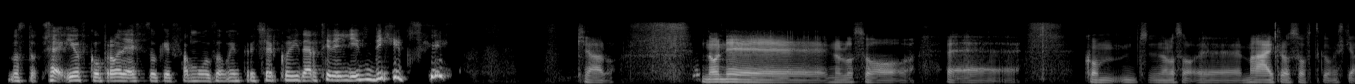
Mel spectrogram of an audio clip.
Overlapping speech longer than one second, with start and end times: none

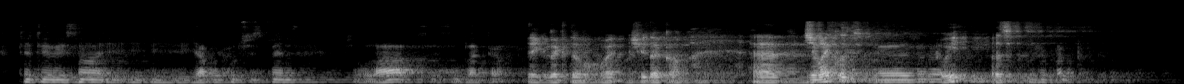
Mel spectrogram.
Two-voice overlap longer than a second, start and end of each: none

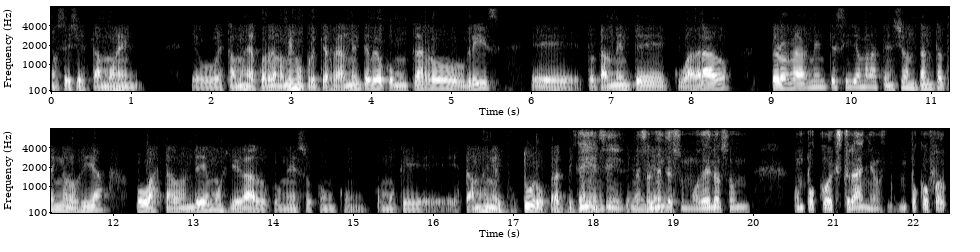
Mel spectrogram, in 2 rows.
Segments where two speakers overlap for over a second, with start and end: 17.8-19.0

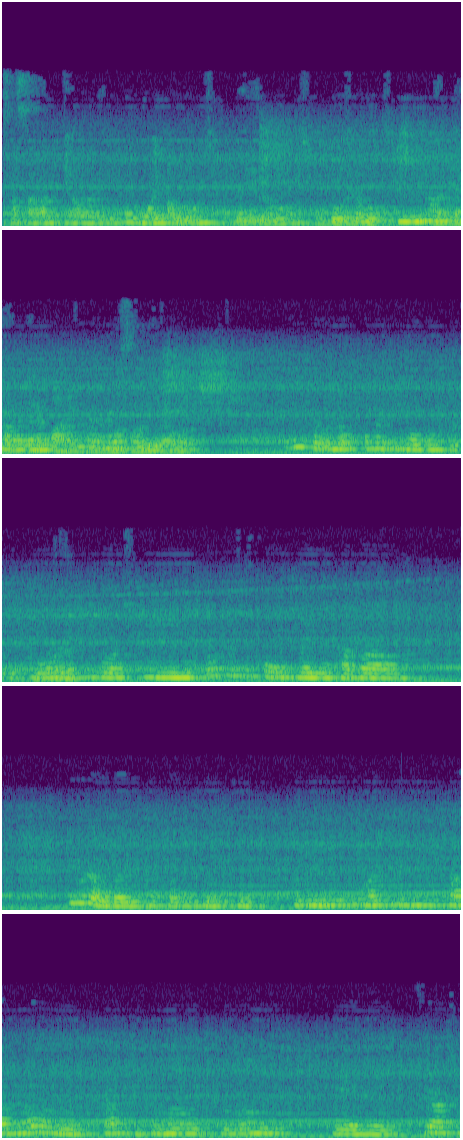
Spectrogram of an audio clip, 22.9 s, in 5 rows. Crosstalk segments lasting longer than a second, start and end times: 4.3-6.1

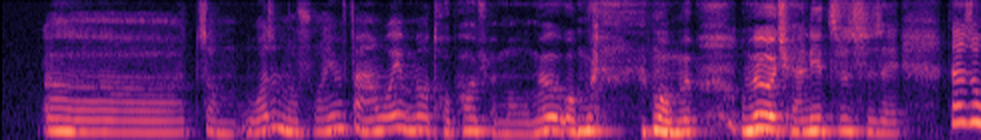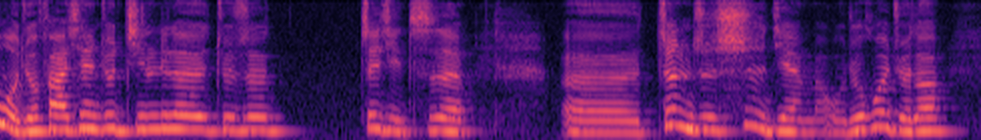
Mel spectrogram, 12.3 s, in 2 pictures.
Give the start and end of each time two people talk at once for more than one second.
none

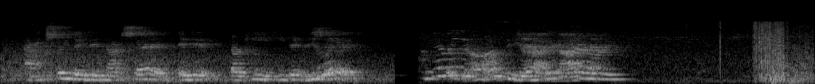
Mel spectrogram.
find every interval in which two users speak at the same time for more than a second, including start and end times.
4.5-5.8

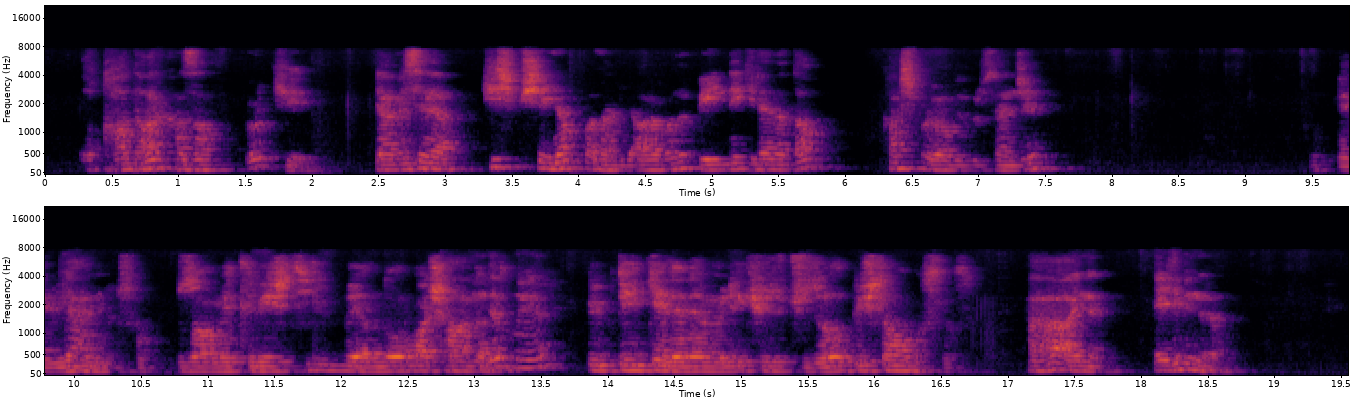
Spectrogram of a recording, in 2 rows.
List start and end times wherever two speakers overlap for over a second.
none

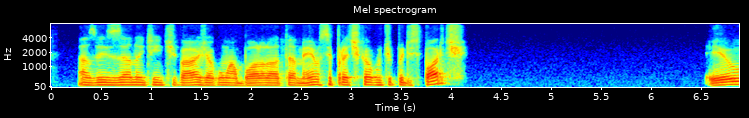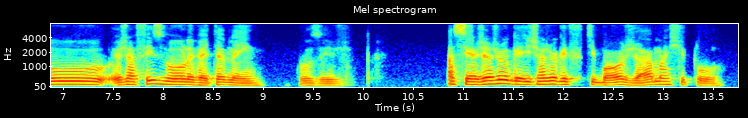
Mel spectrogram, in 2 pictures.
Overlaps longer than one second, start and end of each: none

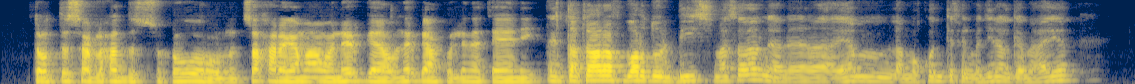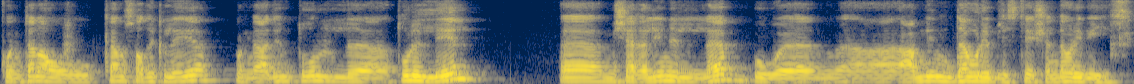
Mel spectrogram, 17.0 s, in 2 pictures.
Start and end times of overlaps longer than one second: none

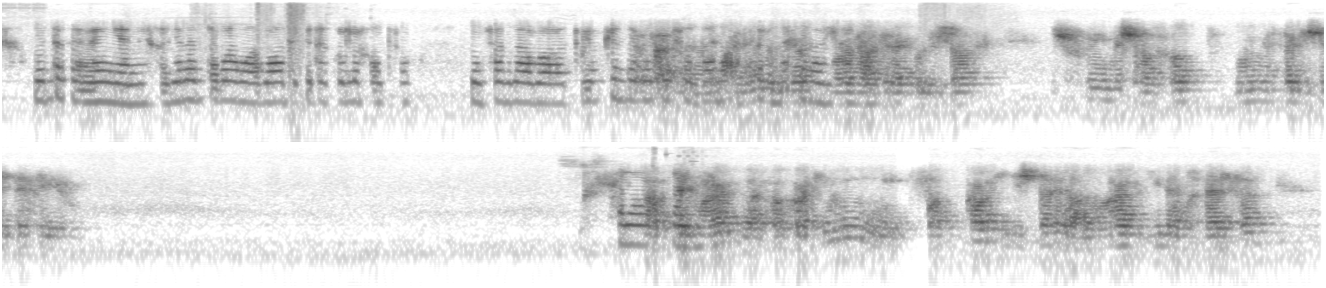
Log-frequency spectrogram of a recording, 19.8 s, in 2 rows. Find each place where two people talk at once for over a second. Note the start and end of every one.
4.7-6.6

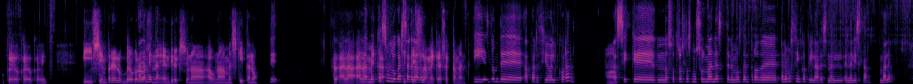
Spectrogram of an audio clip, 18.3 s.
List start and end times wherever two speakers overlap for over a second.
7.2-8.5

